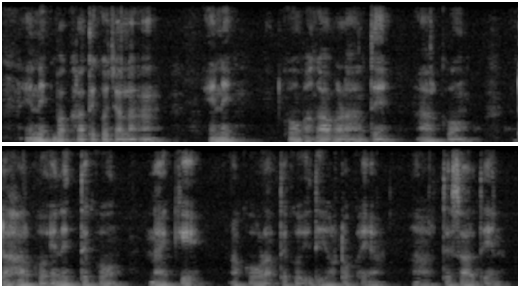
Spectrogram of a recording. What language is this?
Santali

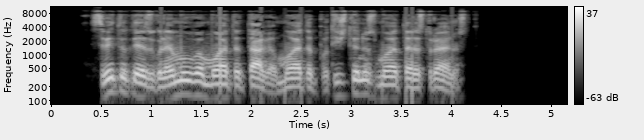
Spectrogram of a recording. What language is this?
Macedonian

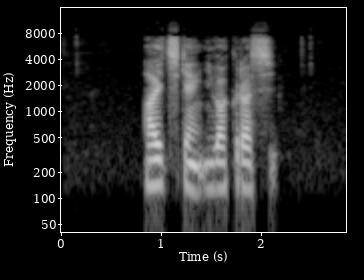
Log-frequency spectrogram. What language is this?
Japanese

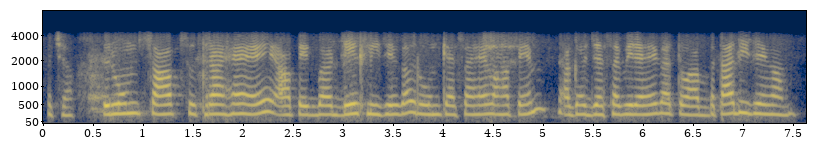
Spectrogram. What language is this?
Hindi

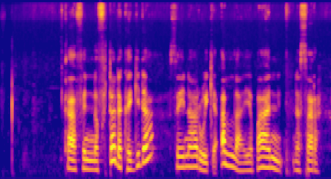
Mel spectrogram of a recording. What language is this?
Hausa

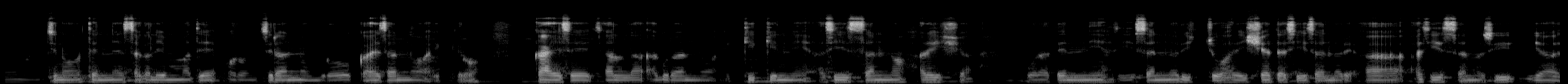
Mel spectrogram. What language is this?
Sidamo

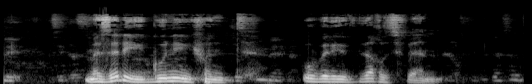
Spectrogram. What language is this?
Kabyle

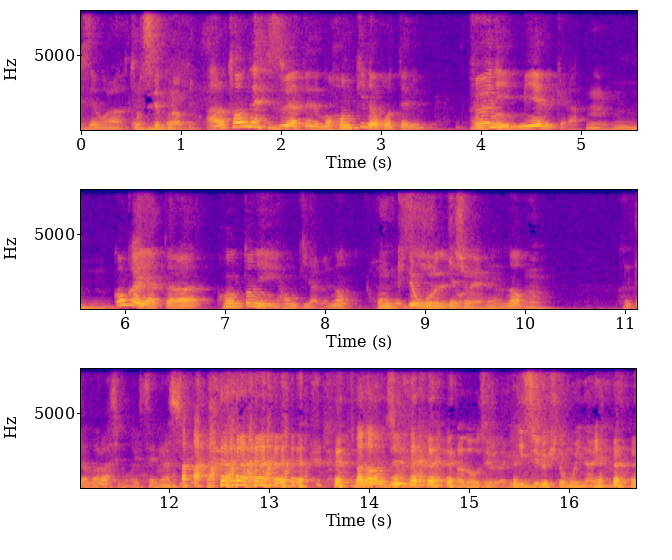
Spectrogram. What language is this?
Japanese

